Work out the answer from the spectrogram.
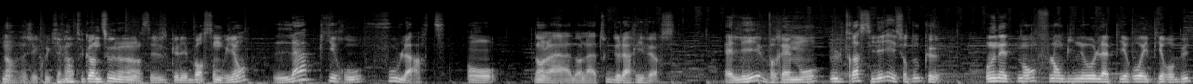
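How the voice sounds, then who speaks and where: A man's voice: medium pitch, darkish tone. A young man with a stuffy cold talks loosely and chattily, naming each card as he pulls it. His voice sits in an ordinary middle range. Faint music plays under him. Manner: chatty, rambling, names each card as he goes. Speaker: channel host. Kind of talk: casual card-opening vlog. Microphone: phone camera.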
